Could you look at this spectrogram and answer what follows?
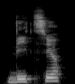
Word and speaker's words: vizio: della pronuncia della parola vizio Ricordate che la Z che trovate in questa parola è molto più simile alla Z al suono Z che conoscete già in pizza per esempio e non è la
